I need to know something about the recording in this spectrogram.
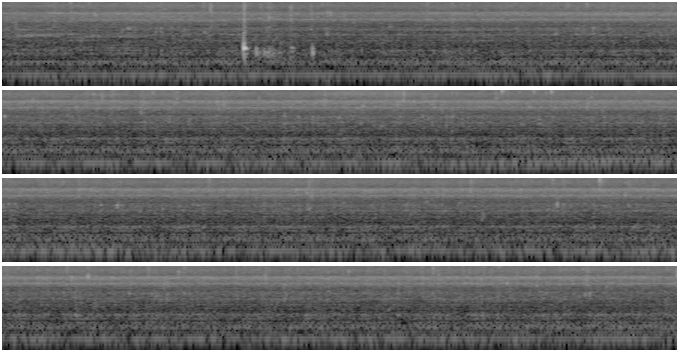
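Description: Water pump running with a steady low hum; a single sharp knock about one and a half seconds in.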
